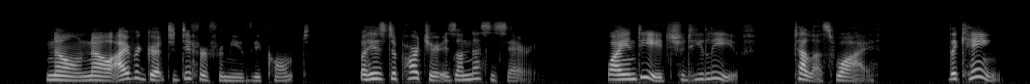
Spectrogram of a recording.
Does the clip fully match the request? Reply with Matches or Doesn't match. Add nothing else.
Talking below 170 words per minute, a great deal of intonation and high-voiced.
Matches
